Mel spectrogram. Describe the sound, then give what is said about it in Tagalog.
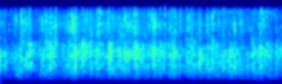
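A church audience gives a steady round of applause for its volunteers. The dense, even clapping keeps a constant level from start to finish. “I want to honor and appreciate even po yung mga volunteers natin dito. Pwede po ba natin silang palakpakan?”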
